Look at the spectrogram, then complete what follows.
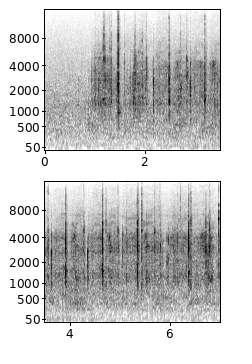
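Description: Faint handling noise: after about a second of near silence, a scattered run of short, irregular clicks and light rustles as the camera and the furry toy are moved about.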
